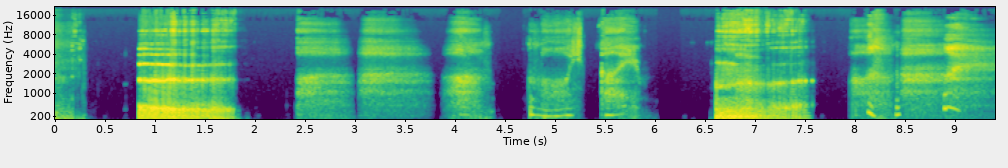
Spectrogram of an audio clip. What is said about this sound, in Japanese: JK のゲップで興奮しちゃう変態お兄さん。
